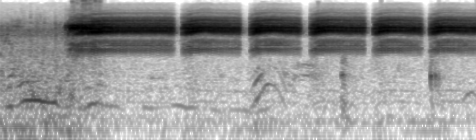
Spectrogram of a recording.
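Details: Cicada camouflaged on an olive tree at Elounda, Crete, Greece: after a short quiet start, a loud, harsh, high buzzing begins, broken into pulses of about half a second by brief gaps, with faint low background sounds.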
